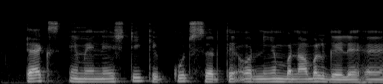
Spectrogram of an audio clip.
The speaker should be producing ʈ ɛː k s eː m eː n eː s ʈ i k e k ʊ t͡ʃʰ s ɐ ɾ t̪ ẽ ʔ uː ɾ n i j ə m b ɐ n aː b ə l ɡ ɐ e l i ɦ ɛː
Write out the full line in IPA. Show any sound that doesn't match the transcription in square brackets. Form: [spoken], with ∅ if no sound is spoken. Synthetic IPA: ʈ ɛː k s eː m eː n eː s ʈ i k e k ʊ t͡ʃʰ s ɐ ɾ t̪ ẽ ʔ [ɔː] ɾ n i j ə m b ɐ n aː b ə l ɡ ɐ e l [e] ɦ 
